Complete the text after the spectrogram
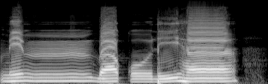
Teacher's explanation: Kemudian pada lafal baquliha ada bacaan qalqalah pada lafal huruf qaf yang disukunkan. Maka cara membacanya harus memantul dan tidak boleh menambah hamzah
